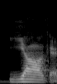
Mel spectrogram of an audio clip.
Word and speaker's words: Iago: So pronunciation of your name, it's Iago, right? Yeah. Is that right? Okay. In Spanish, an I is more pronounced like an E in English.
